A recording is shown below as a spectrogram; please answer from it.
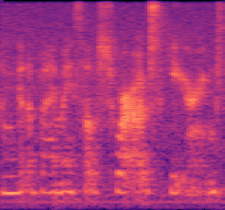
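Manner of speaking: soft, unvoiced whisper. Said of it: "I was like".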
